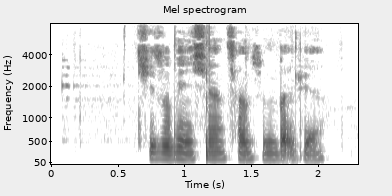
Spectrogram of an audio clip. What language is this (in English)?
Chinese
